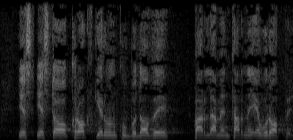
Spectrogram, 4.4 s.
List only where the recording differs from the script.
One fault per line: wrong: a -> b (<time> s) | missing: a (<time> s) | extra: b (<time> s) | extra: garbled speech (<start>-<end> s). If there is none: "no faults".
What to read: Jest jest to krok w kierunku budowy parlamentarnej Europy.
no faults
